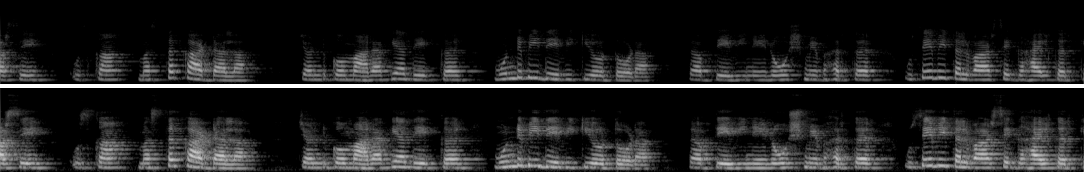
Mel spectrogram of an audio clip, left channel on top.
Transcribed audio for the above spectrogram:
से उसका मस्तक काट डाला। चंड को मारा गया देखकर मुंड भी देवी की ओर दौड़ा। तब देवी ने रोष में भरकर उसे भी तलवार से घायल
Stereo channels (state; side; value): quieter; left; 8.9 dB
